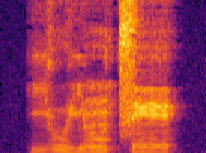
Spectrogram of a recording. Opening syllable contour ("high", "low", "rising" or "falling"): low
